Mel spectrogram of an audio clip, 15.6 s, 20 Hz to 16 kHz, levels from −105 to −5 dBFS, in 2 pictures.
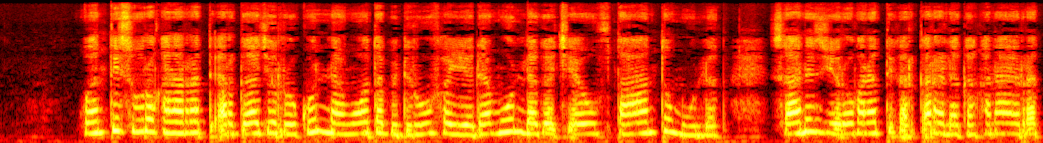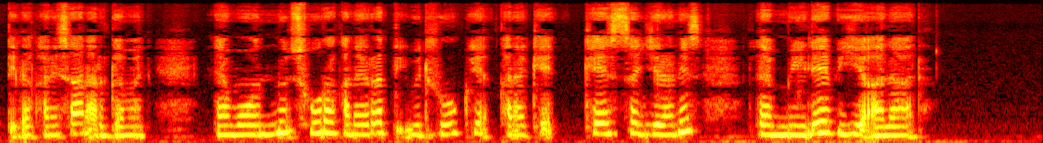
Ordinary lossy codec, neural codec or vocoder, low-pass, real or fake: AAC, 48 kbps; vocoder, 44.1 kHz, 128 mel bands every 512 samples, BigVGAN v2; 14.4 kHz; fake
